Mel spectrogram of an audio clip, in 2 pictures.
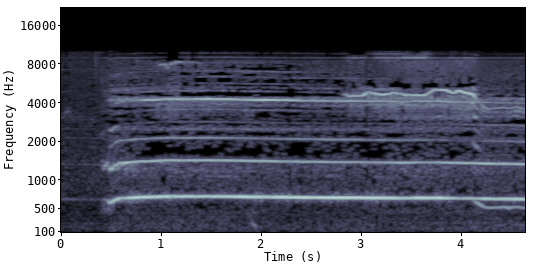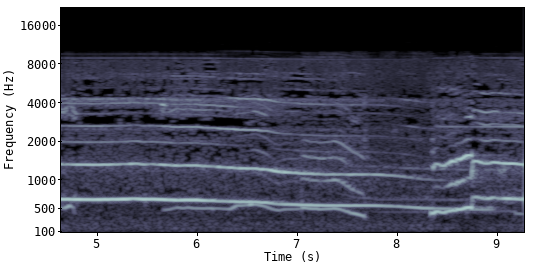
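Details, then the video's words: Wolf howling: a long, steady, pure-toned howl held for about eight seconds, sliding slightly lower toward the end, with a second voice briefly overlapping at a different pitch and a short rising note at the close. "صوت الذئب"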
